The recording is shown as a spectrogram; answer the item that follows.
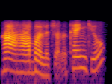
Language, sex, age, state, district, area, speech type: Gujarati, female, 30-45, Gujarat, Ahmedabad, urban, conversation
